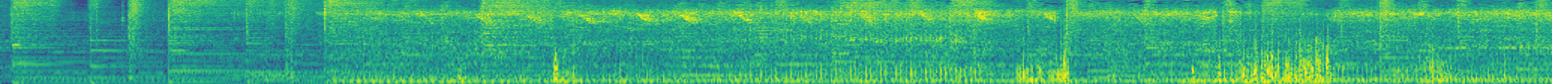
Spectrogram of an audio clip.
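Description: Background music, then about two seconds in a much louder motorcycle sound takes over: engine and riding noise of a motorbike on a dirt track.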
